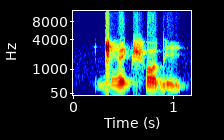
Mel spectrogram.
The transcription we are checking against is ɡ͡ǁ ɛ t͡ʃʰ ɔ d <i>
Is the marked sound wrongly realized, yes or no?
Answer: no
